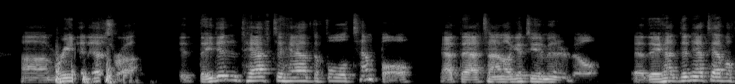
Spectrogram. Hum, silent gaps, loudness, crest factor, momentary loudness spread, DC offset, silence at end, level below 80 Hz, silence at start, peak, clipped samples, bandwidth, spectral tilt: none; 1.69-1.78 s, 4.34-4.40 s; -23 LUFS; 16 dB; 11 LU; under 0.1%; 0 s; -52 dBFS; 0.2 s; -6 dBFS; under 0.1%; 11.5 kHz; -6 dB/octave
